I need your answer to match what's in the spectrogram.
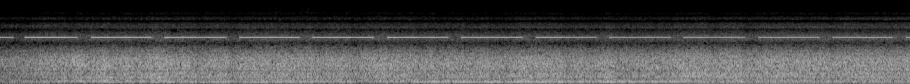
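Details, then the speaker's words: International 4300 DT466 crane truck cold start after weeks below zero: shrill steady low-air-pressure alarm beeping over rumbling diesel idle, not building air; owner suspects ice in lines or stuck governor, possibly thawing; low air pressure warning buzzer. "I started up today we will let it run a while see if it starts building their pressure I can hear the air pressure alarm well it's starting might be thawing out"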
